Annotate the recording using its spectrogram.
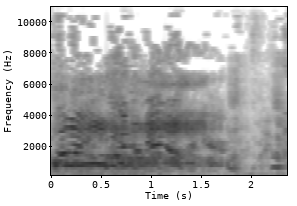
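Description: A small audience laughing and chattering all at once, many voices overlapping, loudest in the first half and dying down near the end.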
